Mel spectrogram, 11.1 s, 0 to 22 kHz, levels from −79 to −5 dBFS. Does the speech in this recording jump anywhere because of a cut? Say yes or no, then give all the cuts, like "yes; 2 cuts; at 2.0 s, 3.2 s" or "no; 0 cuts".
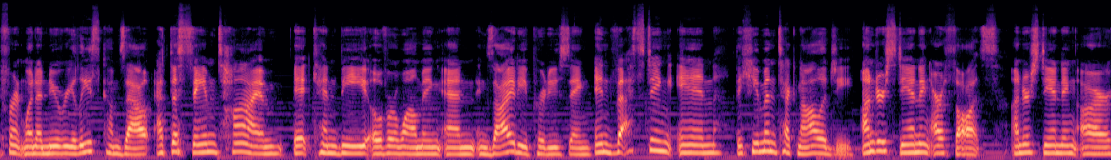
yes; 2 cuts; at 1.6 s, 5.9 s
